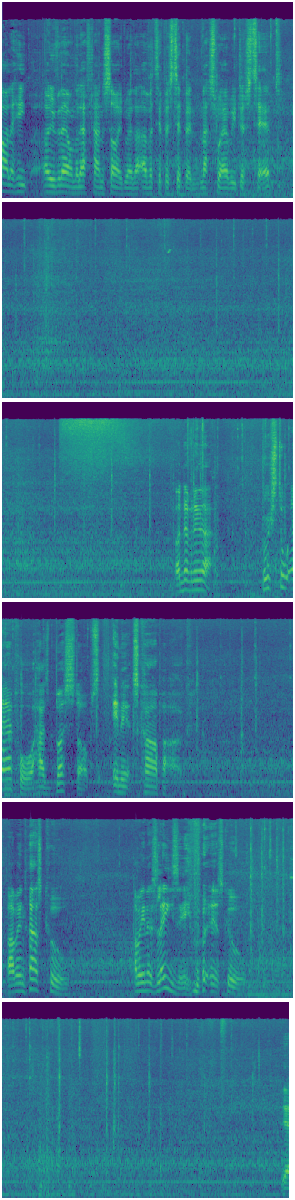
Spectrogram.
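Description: A large vehicle's engine hums steadily from inside the cab.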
